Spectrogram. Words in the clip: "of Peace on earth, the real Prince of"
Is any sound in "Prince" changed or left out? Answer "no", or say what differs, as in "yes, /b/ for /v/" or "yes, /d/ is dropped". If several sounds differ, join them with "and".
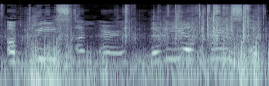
yes, /n/ is dropped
